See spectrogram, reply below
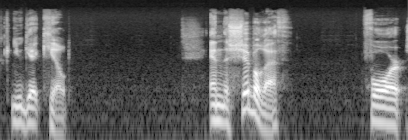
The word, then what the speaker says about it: shibboleth: And if they couldn't pronounce it right, they said sibboleth instead of shibboleth, they knew what was up, and they killed him.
